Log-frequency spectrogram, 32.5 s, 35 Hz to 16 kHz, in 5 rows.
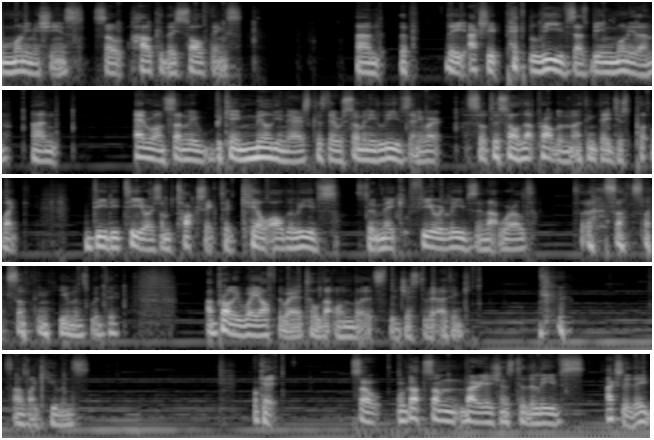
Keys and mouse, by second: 0.1 middle click, 0.9 middle click, 1.9 middle click, 2.7 middle click, 3.0 click, 3.4 g, 4.8 middle click, 5.8 middle click, 6.5 middle click, 7.6 middle click, 9.7 middle click, 10.5 middle click, 11.3 shift+middle click, 11.7 middle click, 12.8 click, 13.2 g, 14.4 middle click, 15.3 click, 15.9 click, 16.4 middle click, 17.0 click, 18.0 g, 20.2 middle click, 21.5 middle click, 22.4 g, 23.7 g, 24.4 g, 25.9 middle click, 27.1 g, 28.5 click, 28.8 g, 30.2 middle click, 31.1 middle click, 32.1 click.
